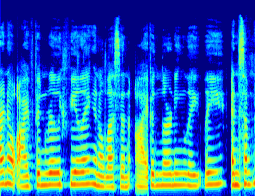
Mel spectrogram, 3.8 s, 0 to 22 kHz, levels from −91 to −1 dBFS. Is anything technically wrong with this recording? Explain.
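Yes, the speech has two cases of compressed frames skipped, at 0.88 to 0.90 s and at 2.21 s. Whole blocks of coded audio were never played, so the sound jumps ahead: about 50 ms at the first point and about 100 ms at the second. That fits losing a couple of 23.2 ms frames, then roughly four or five. A spectrogram shows an abrupt vertical discontinuity where the patterns don't line up, and the waveform shows a splice.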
